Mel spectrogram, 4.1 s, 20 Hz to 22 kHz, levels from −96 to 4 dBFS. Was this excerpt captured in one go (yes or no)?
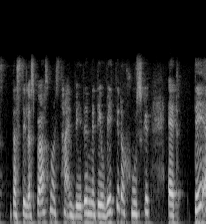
yes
